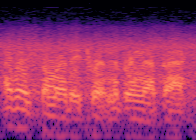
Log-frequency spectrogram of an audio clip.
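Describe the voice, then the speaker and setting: A man's voice: low voice, lively intonation, fast. A man chatting casually and colloquially as host of an on-air CB radio roundup, heard over a radio transmission. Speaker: amateur radio operator hosting an on-air roundup. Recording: noisy hissy muffled two-way radio transmission.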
